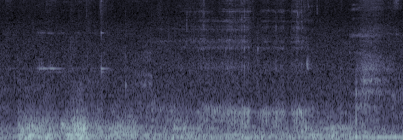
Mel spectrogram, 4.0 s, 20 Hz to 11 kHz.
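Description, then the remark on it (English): A storm of steady rain and gusting wind brought by a cold front to the hill country near Austin, Texas, at almost midnight in November 2016: a deep rumbling roar beneath a constant hiss and a few scattered drips and taps, no voices present. “A cold front is moving in, bringing wind and rain to the hill country.”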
